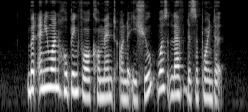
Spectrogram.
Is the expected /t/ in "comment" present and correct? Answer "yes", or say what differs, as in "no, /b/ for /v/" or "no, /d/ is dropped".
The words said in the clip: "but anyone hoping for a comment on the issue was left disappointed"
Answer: yes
